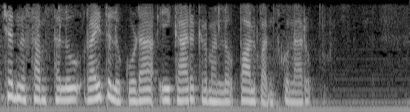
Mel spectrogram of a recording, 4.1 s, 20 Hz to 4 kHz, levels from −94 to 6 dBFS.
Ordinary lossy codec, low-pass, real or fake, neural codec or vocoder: none; 3.6 kHz; real; none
